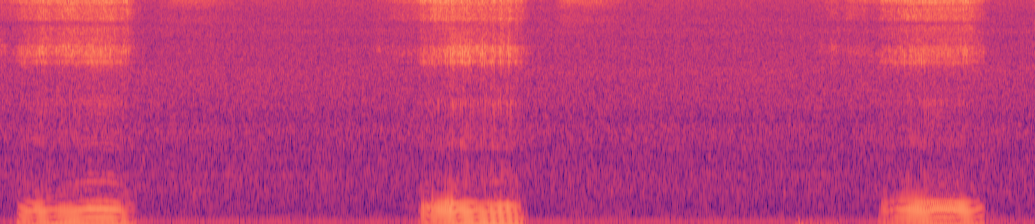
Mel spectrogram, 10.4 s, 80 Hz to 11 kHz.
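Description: Three long, rumbling snores on breathing in, about 14 a minute, evenly spaced, over a steady hum.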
